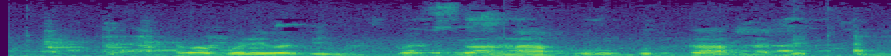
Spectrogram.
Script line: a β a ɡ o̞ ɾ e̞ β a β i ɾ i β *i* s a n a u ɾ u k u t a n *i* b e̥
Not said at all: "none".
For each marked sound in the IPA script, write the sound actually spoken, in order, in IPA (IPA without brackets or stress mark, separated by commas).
a, a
